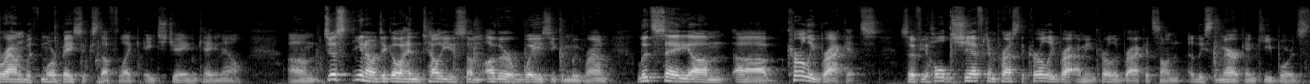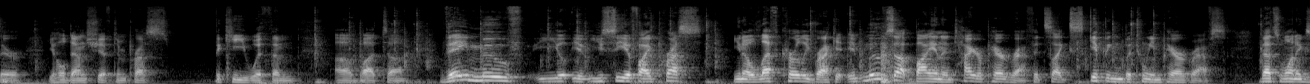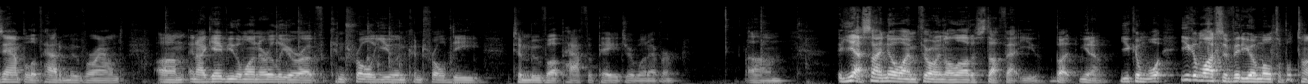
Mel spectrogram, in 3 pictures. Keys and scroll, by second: 0.0-1.8 typing, 16.3-21.5 typing, 23.6-24.1 typing, 25.5 typing, 28.7 ctrl+u, 28.9 ctrl+u, 29.6 ctrl+d, 29.8 ctrl+d, 33.5-33.9 typing.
